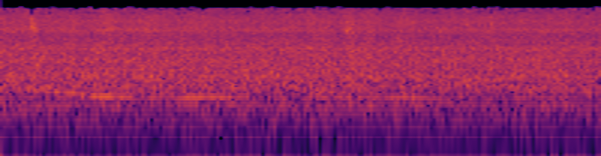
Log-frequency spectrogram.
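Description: Heavy rain pouring down steadily, with a faint drawn-out tone over it that falls slightly in pitch.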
